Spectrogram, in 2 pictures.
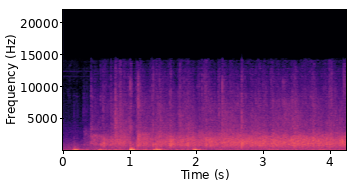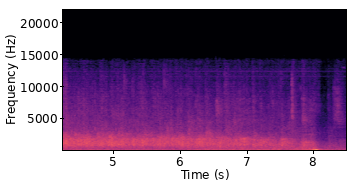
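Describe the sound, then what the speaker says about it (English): Audience at a Victoria Falls event on artificial intelligence applauding after a speech, steady dense clapping that holds loudly for about eight seconds, with a few sharper claps standing out near the start and end. "can we give James another round of applause, please?"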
